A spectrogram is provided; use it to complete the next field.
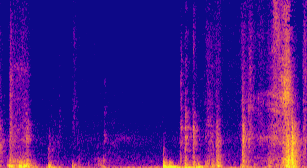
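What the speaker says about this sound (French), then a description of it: "je vais fermer la porte" A door closing indoors, heard as a few soft knocks and thuds with one firmer bump near the middle and quieter handling noises around it, no talking.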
